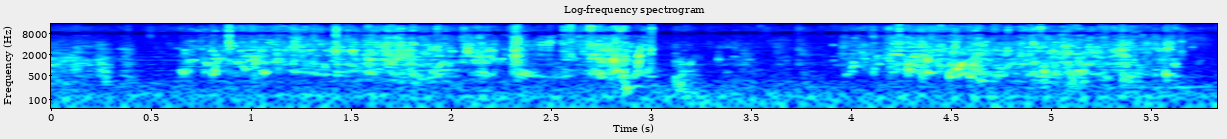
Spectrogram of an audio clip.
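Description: Liquid plant fertilizer stirred in a container, with a continuous wet swishing and trickling that is close and steady and has no talk over it.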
